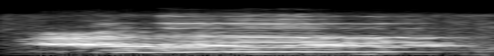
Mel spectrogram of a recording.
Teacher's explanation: ذال نرم حروف میں سے ہے، نرمی سے ادا کریں گے اور الف مدہ ہے، اس کو لمبا بھی کریں گے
